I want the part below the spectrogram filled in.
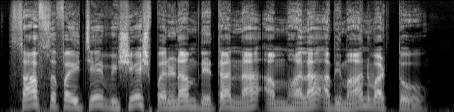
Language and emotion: Marathi, happy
